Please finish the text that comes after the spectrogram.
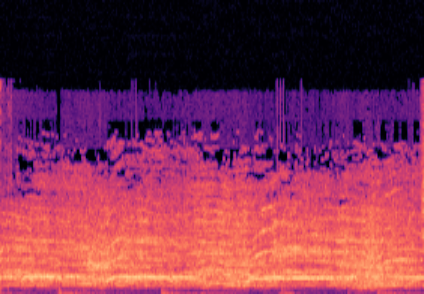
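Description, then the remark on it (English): A loud, dense crowd gawking in amazement clamors continuously, with overlapping shouts, whoops and excited cries, punctuated by a few heavy low thuds at regular intervals. “Suddenly, the gawking crowd's amazement is broken when a huge, chubby hand reaches down and scoops up dozens of them.”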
